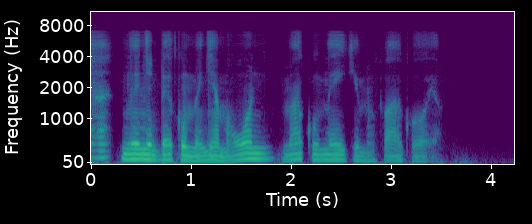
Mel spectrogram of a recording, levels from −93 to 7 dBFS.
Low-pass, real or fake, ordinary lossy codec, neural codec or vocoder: 7.2 kHz; fake; none; codec, 16 kHz, about 1 kbps, DyCAST, with the encoder's durations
